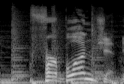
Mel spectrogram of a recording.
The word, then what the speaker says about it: Farblunget: Let's see you pronounce it. I'll help you. – All right. Here we go. Take a deep breath. Farblunget. – Farblunget. – Farblunget. – Yep.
